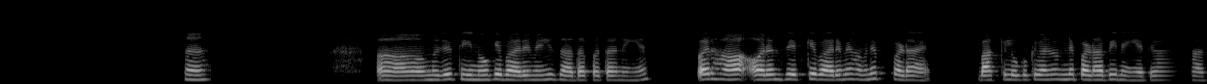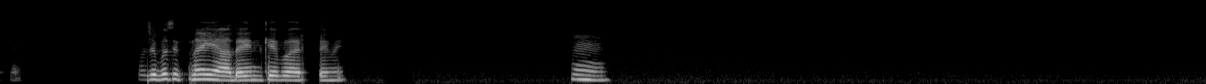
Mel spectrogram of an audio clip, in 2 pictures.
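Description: Input switched to a poorer device, 0 to 13.55 s: the speech is dull and about 10 dB quieter, with a faint noise floor, likely from a narrower-band microphone.

Repeated stalls (stutter), 13.97 to 15.28 s: late packets emptied the jitter buffer about two dozen times, the longest wait 173 ms. Nearly a third of the stretch is filled-in sound, so speech drags and stutters.

Call audio freeze, 15.92 to 16.21 s: the speech halts for about 280 ms, nearly all of it silent, then resumes where it stopped, most likely because delayed packets emptied the jitter buffer.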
